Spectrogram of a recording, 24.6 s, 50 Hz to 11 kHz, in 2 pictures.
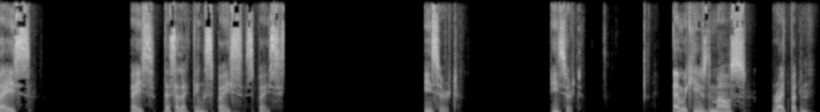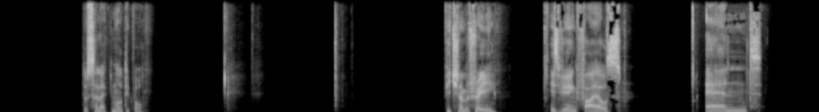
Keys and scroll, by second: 0.1 Down, 1.8 Up, 2.9 space, 3.1 Down, 3.4 space, 3.9 Down, 4.0 space, 4.4 Down, 5.1 Up, 6.1 Insert, 7.2 Up, 8.0 Insert, 8.9 Up, 16.0 Up, 16.9 Up, 17.3 Return, 18.0 Tab, 18.4 Return, 21.4 Tab, 21.9 Down.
